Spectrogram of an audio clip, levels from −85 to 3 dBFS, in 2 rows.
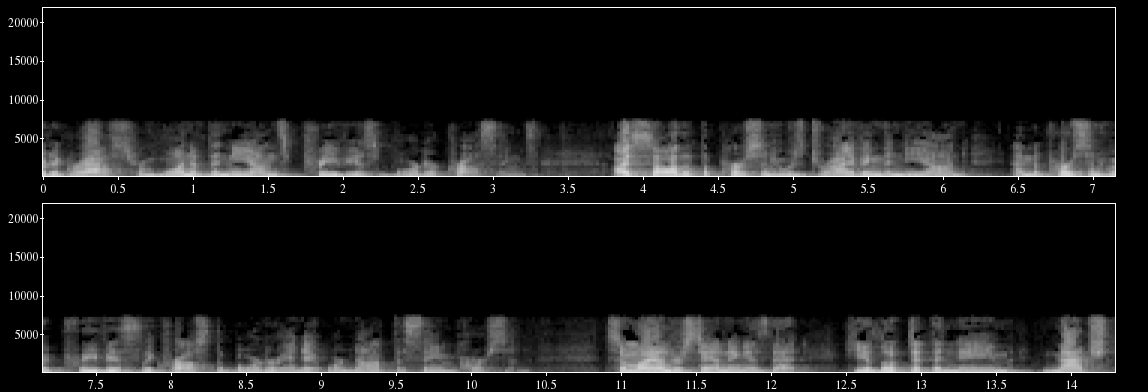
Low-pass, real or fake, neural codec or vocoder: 7.2 kHz; real; none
